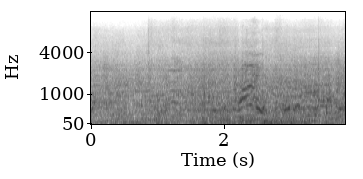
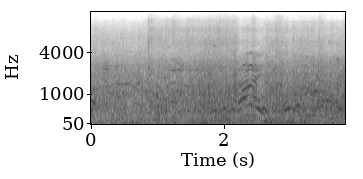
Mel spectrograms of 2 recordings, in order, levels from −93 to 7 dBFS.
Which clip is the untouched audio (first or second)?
second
